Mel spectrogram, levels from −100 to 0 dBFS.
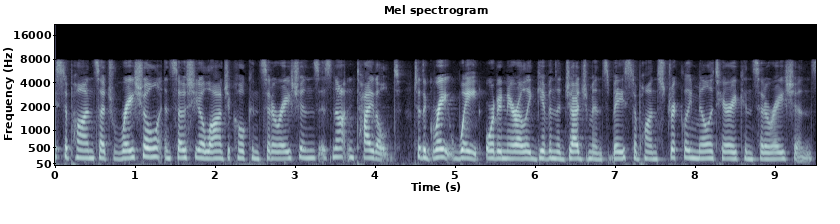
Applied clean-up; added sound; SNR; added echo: none; none; none; none.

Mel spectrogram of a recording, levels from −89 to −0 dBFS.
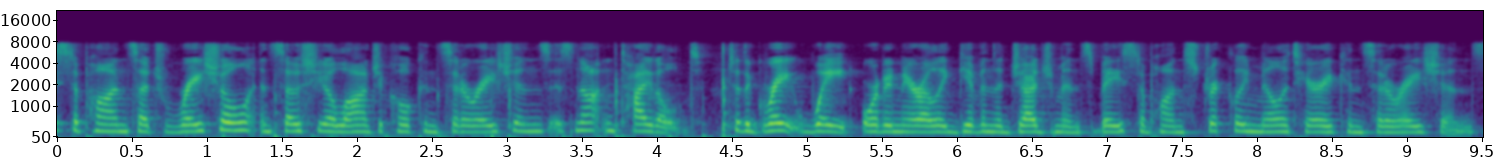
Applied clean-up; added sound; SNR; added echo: none; Dishes, pots, and pans; 17 dB; none.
